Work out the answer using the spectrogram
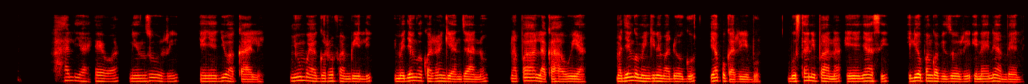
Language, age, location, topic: Swahili, 18-24, Nairobi, finance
